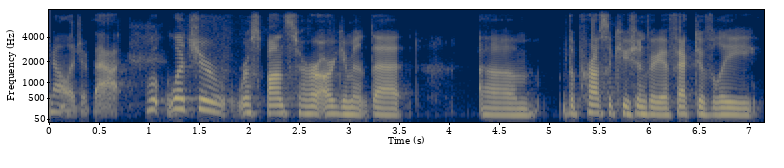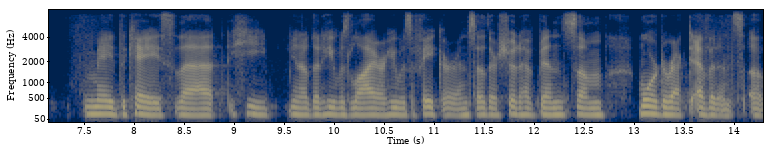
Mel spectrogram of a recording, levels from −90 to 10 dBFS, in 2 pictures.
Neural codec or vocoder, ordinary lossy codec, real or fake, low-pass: none; Opus, 32 kbps; real; 7.2 kHz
